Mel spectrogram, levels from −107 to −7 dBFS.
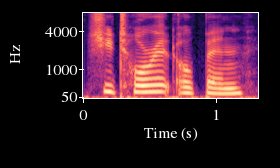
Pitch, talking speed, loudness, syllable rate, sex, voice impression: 210 Hz, 180 wpm, -14 LUFS, 4.4 syllables/s, female, feminine, adult-like, tensed, slightly powerful, soft, clear, intellectual, calm, elegant, lively, slightly sharp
